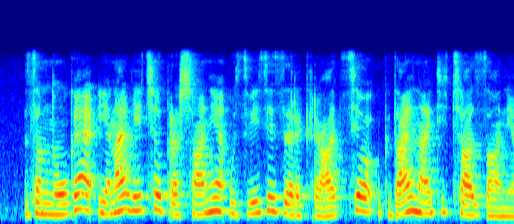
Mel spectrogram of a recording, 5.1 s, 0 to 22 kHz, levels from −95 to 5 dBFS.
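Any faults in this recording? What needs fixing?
Nothing here needs fixing: the speech comes through a normally working WebRTC call path, with the codec's ordinary coding noise and a top end that stops at around 8 kHz, which is what that path produces.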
